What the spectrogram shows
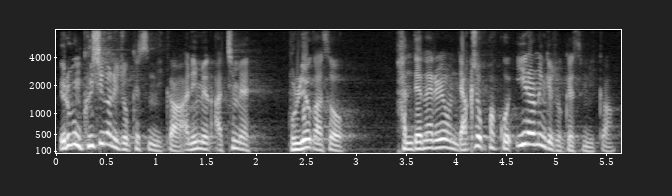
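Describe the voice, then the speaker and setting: A man's voice: a little high, sing-song, quick pace, a little mellow. A male pastor preaching a sermon, often turning to the congregation with rhetorical questions.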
